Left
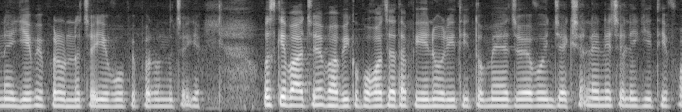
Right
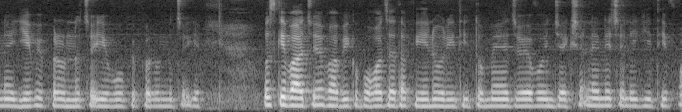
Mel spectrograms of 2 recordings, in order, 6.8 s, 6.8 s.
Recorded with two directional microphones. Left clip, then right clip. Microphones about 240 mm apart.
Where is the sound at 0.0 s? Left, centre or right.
Left.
